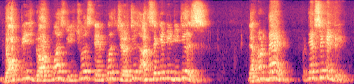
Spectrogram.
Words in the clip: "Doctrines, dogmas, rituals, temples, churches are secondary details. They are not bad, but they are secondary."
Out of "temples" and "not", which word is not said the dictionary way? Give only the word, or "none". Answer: temples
